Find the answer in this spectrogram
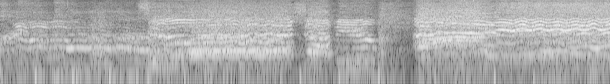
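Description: Gospel praise team singing loudly with heavy vibrato over a steady drum beat. The voices drop away briefly around the middle, then come back in full.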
